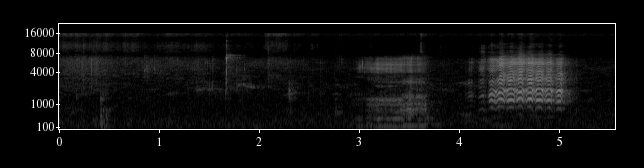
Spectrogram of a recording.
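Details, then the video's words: Miniature goat kids at play at dusk on a French breeding farm; two loud, wavering, strongly harmonic bleats around 3 and 4.5 seconds, the second higher and longer, after quiet clicks and thumps. "Chèvres miniatures des Tourelles ~ Jeux des chevreaux au crépuscule"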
